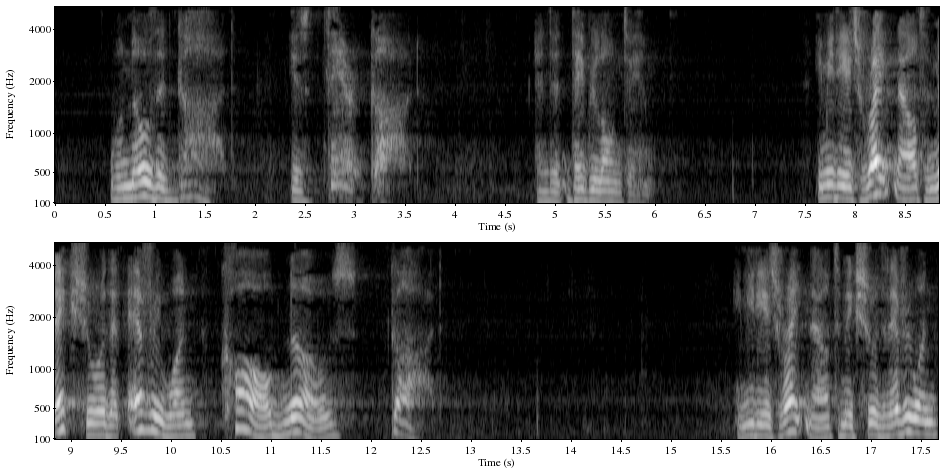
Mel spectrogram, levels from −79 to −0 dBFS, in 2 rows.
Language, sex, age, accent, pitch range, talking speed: English, male, 50-69, American, 120-155 Hz, 115 wpm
